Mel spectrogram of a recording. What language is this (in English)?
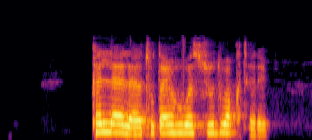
Arabic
